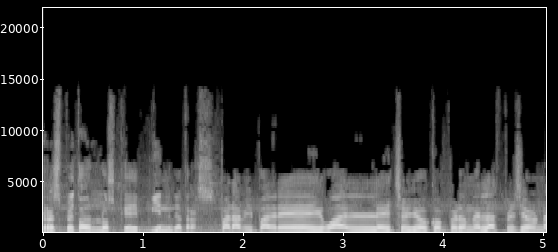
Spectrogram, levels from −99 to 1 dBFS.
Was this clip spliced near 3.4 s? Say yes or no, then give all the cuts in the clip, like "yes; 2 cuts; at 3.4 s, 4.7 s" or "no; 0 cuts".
no; 1 cut; at 1.7 s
